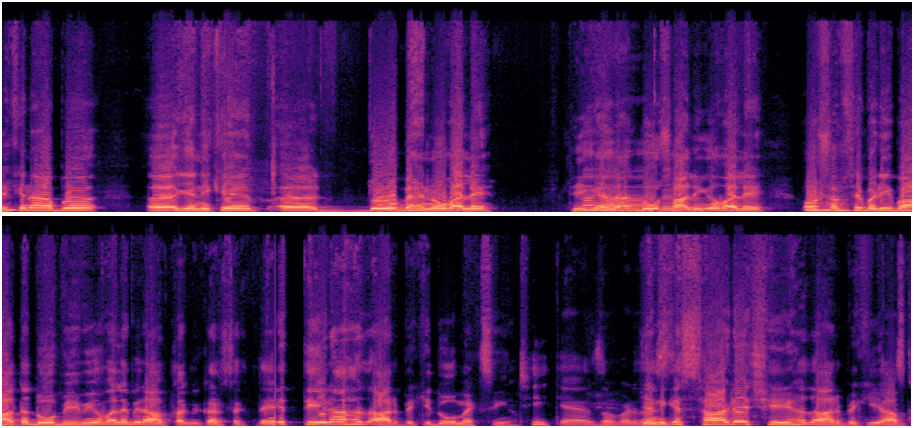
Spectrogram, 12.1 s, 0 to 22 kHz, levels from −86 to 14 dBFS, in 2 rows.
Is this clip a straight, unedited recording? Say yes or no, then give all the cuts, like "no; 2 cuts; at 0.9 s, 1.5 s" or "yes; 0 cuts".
no; 1 cut; at 7.9 s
